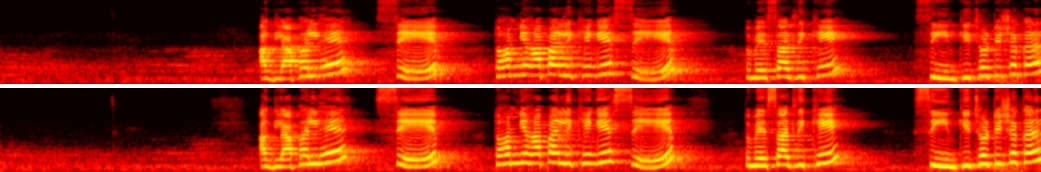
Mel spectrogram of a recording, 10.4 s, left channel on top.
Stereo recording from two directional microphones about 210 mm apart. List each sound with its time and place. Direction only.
2.6 s a woman's voice: 50° right (ahead or behind)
